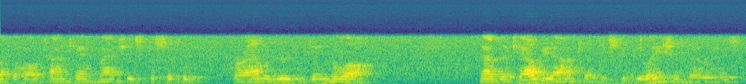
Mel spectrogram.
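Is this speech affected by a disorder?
No.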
